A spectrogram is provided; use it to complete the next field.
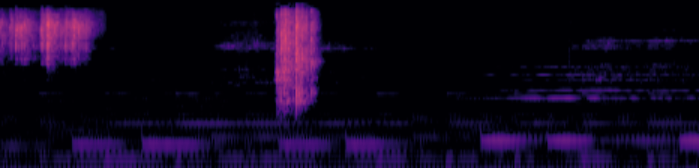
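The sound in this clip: Dice rattle and clatter as they are rolled for a tabletop game, with a quick rattle at the start and a louder, brief tumble midway, both faint over a steady low hum.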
